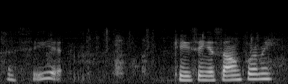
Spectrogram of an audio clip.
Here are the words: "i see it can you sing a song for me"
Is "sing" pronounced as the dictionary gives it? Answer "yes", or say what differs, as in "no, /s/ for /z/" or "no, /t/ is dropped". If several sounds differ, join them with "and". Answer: yes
